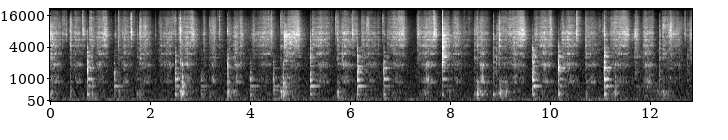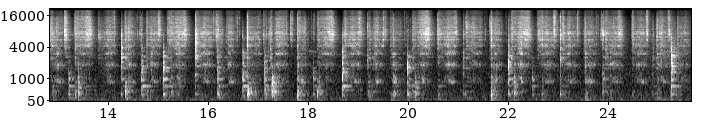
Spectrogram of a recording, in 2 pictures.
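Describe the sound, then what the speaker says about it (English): Continuous scraping and stirring of vermicelli sautéing in a pan, a spoon knocking against the metal with a faint sizzle underneath, close and steady throughout without any voices. "Thoroughly saute and mix."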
